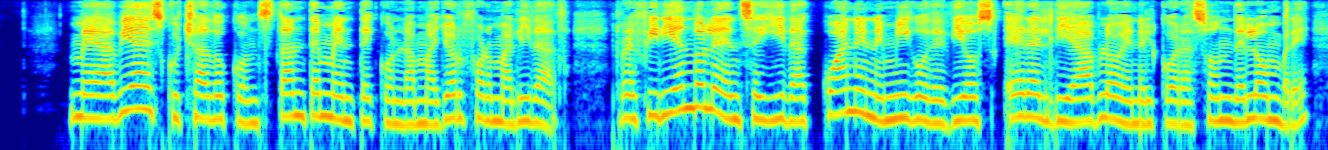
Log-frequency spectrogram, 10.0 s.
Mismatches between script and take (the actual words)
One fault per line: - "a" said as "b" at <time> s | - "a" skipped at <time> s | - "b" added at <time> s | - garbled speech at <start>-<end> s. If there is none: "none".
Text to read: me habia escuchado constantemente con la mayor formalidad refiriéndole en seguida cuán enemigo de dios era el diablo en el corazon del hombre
none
